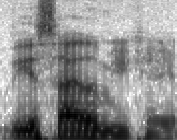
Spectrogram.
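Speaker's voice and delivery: "Asylum" said uh-SIGH-lum before U K; "Asylum" stressed on its long i; name read as Asylum. Shown as a demonstration. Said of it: "I'm so sorry".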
